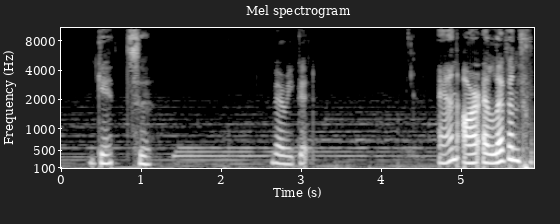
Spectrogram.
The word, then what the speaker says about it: 月: And if we take a look, in this context, when we use month with the word yobi for day of the week, we pronounce it as getsu. Getsu.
